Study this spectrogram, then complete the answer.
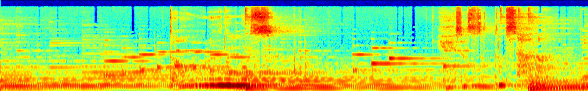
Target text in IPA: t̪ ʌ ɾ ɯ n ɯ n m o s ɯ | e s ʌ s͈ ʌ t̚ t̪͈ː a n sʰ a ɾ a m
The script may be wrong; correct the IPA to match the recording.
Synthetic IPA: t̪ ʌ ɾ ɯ n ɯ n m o s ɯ | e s ʌ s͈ ʌ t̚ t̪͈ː ʌ n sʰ a ɾ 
